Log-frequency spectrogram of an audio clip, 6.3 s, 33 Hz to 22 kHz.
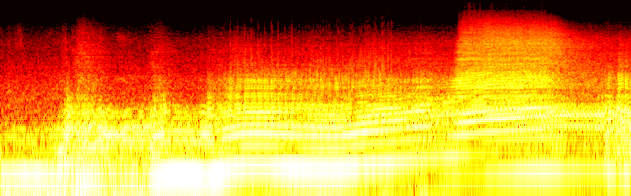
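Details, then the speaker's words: Catless V6 Ford Mustang, catalytic converters removed and fully straight piped, recorded on a drive past a road: a loud, harsh, trumpet-like raspy drone that rises in pitch as revs climb under throttle. Exhaust rasp from the catalytic converter delete. "It almost sounds like a trumpet. This V6 full straight pipe Mustang. Sounds fully straight piped."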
